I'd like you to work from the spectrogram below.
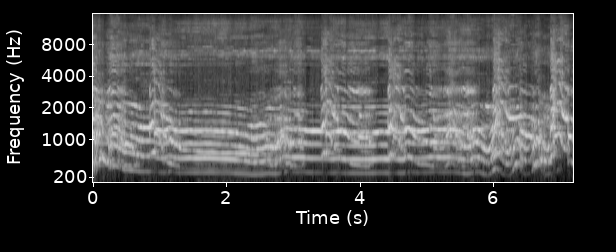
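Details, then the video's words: Dogs at Dodger Valley howl together on opening day. Several sustained tones overlap; a low voice holds steady while higher voices waver and rise in repeated bursts, with brief yipping breaks near the end. "opening day howl"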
